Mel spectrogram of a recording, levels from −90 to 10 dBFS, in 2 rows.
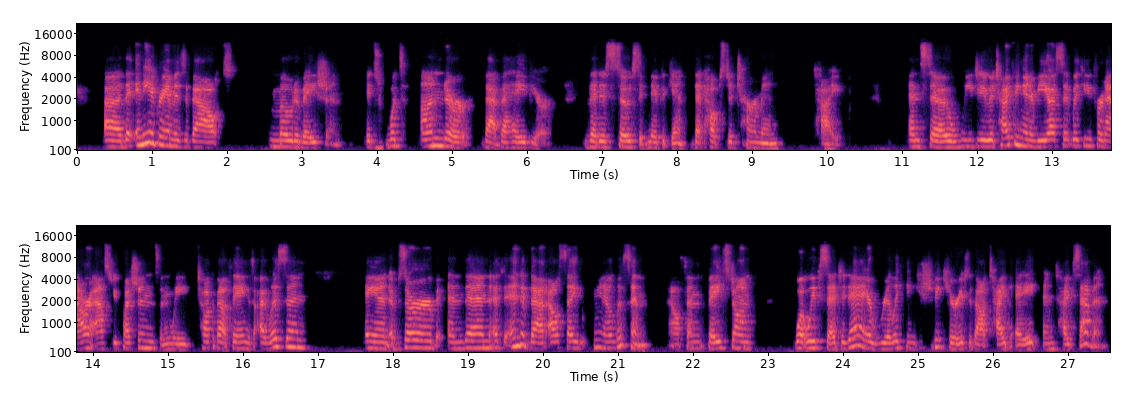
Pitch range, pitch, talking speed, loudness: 170-215 Hz, 195 Hz, 170 wpm, -20 LUFS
